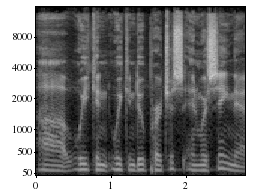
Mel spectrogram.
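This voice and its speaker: With a slight upstate New York accent, a man talks in a bright, sharp tone and fairly even intonation, the sound dry, close and free of echo. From upstate New York (Central New York). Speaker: mortgage loan officer. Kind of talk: radio interview.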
